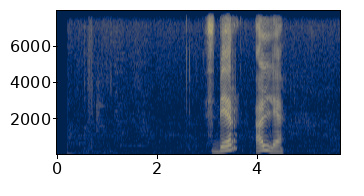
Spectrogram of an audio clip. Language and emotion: Russian, neutral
